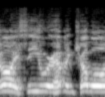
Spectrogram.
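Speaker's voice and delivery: put-on speaking with French accent. Retelling what a helper said at an intersection: imitating a friend's french accent. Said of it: "his French accent".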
